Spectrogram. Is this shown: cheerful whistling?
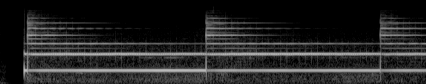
no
